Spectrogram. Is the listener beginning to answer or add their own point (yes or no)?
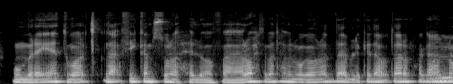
yes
